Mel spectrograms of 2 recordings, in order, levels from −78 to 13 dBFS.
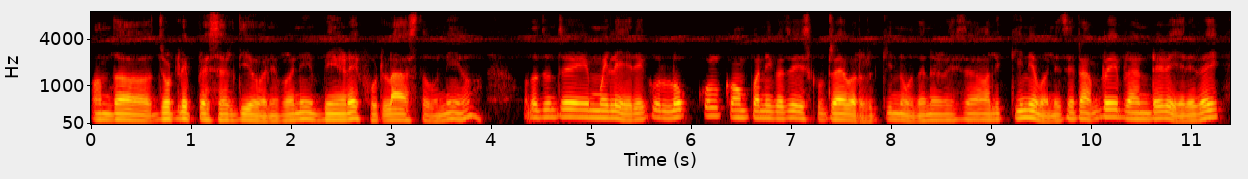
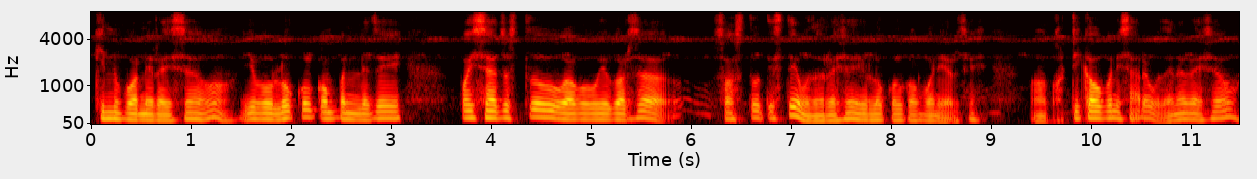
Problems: background sounds at intervals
